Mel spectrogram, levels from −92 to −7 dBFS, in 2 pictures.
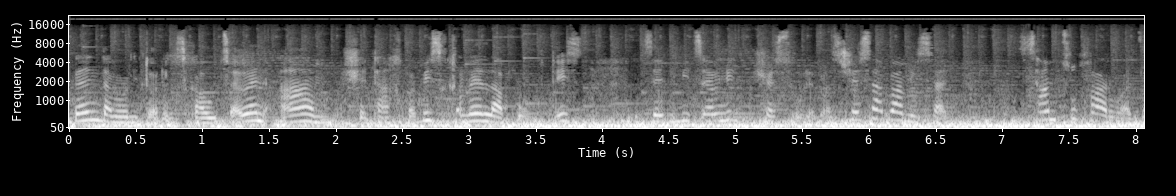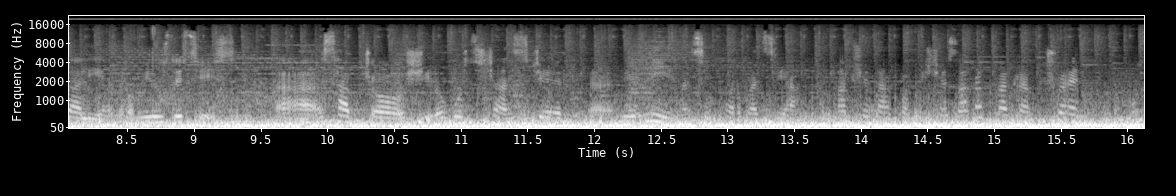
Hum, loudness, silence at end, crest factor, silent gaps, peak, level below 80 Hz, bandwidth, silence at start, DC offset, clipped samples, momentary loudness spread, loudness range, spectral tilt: none; -12 LUFS; 0 s; 10 dB; none; 0 dBFS; -14 dBFS; over 20 kHz; 0 s; 2%; under 0.1%; 4 LU; 3 LU; -7.5 dB/octave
